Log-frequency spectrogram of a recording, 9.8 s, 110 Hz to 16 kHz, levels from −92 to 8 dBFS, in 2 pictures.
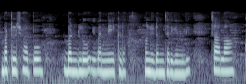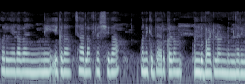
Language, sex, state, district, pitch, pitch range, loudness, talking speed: Telugu, female, Andhra Pradesh, Guntur, 230 Hz, 225-240 Hz, -15 LUFS, 115 wpm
